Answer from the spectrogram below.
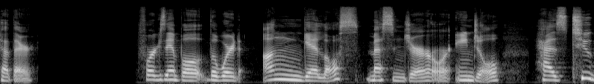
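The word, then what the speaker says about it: ἄγγελος: so but you notice I didn't say AG gelos I said Angelos because two Gammas in a row it makes the sound as opposed to two hard G's so a hard G is like G like the G in golf but if you have two Gammas together the first one gets nasalized and so it's like something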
